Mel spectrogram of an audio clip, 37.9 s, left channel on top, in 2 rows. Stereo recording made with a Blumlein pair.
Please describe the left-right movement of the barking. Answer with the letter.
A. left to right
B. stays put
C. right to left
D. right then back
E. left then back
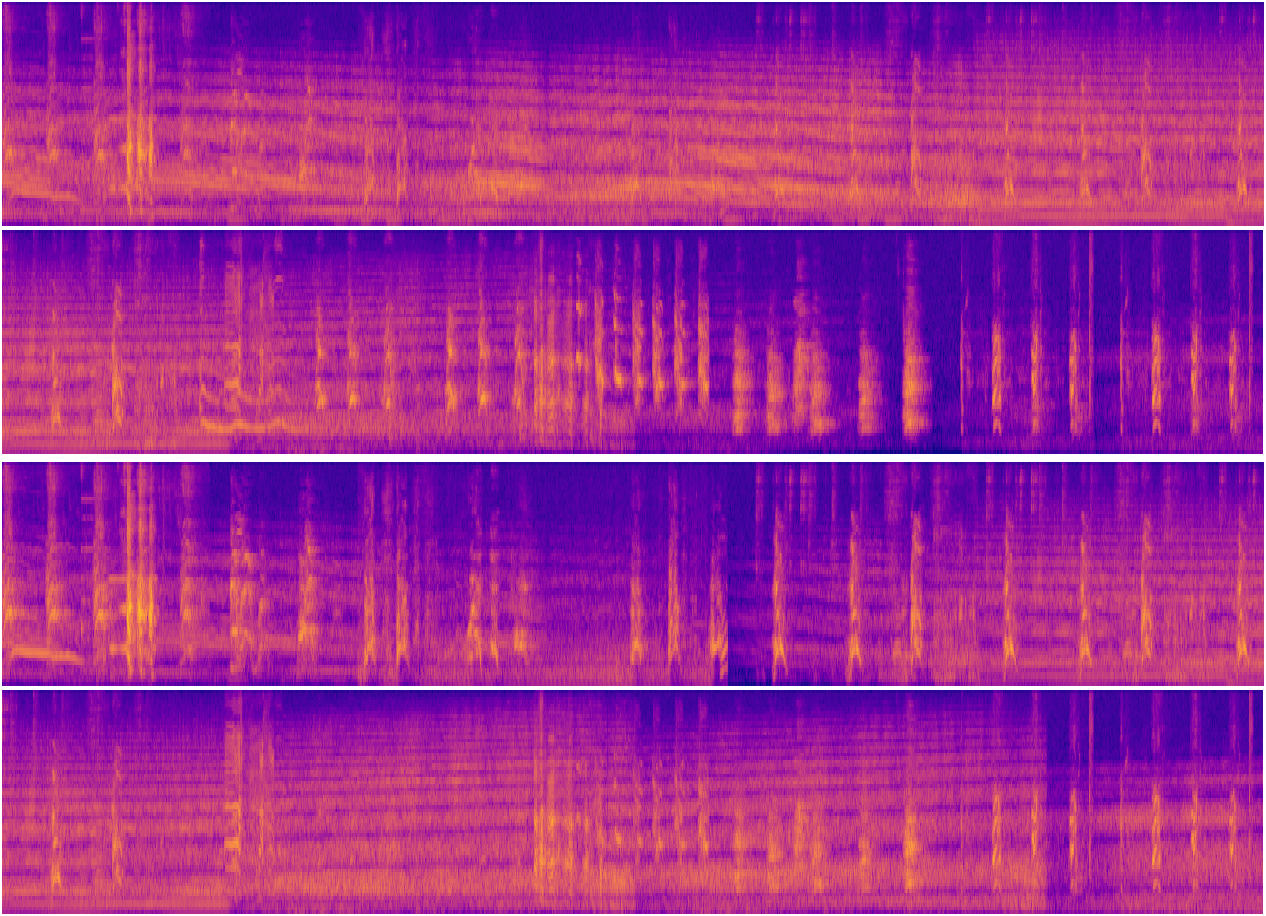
E.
